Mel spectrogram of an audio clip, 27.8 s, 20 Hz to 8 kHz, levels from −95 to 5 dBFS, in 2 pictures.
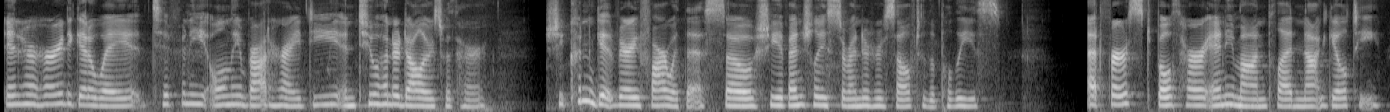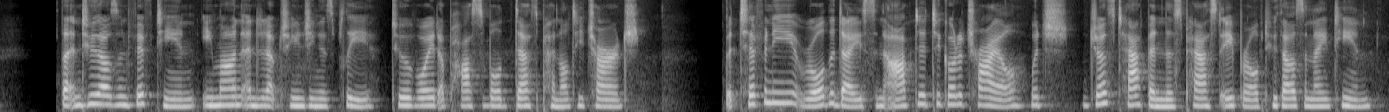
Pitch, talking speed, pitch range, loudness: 205 Hz, 160 wpm, 190-225 Hz, -20 LUFS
